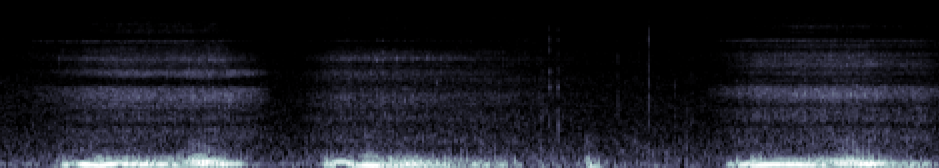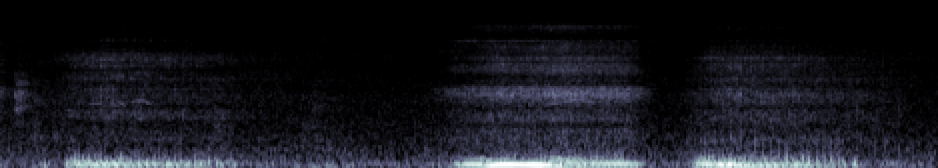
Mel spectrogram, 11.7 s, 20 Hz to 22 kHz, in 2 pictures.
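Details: Regular low, rattling snores on each breath, with quieter exhalations between, about 15 breaths a minute, from a sleeping woman; ordinary sleep snoring.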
